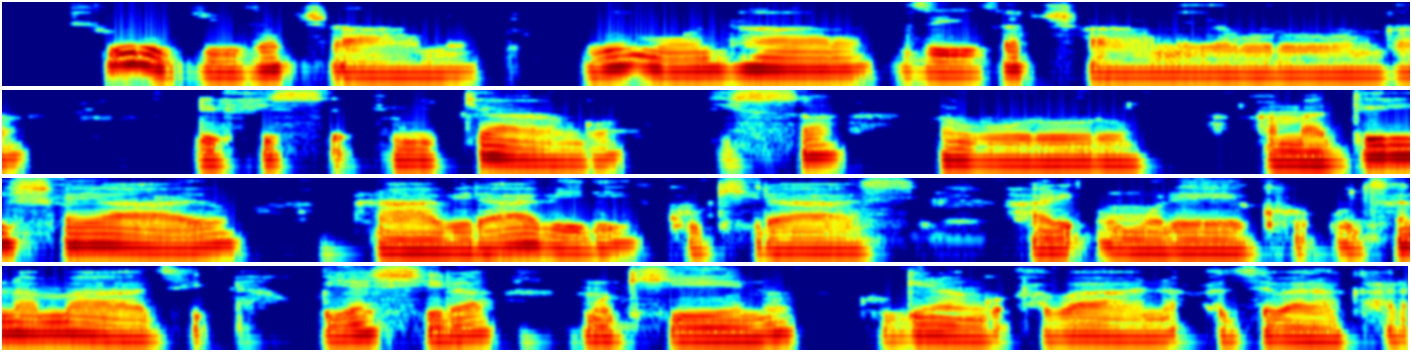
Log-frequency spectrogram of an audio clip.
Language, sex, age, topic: Rundi, male, 18-24, education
